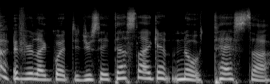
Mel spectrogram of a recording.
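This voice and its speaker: Noticeable background noise sits behind a woman's voice. She sounds animated, her pitch high with ordinary variation. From Canada. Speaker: podcaster and YouTuber. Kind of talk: casual solo podcast monologue. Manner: animated, chatty with frequent uh-huh and mm-hmm fillers.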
